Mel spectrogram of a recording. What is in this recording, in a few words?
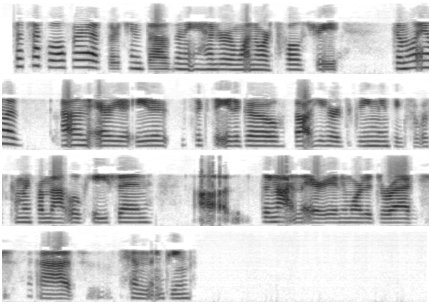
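scanner, Phoenix Police Department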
